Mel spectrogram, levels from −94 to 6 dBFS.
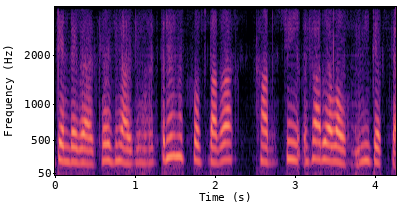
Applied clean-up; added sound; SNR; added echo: neural separator model SepFormer WHAMR!.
